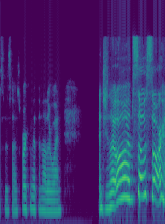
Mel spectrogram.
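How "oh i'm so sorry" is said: very loud, very high, shrill voice. Retelling how she apologized while clients were in session: retelling a really loud apology. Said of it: "still like really loud".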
